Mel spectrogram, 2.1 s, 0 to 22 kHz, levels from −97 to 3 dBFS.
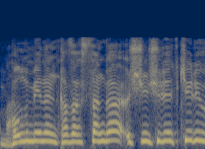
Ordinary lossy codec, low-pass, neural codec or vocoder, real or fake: none; none; codec, 16 kHz, 8 kbps, FunCodec, trained on Chinese and English, 25 frames a second; fake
